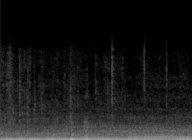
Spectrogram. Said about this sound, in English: So don't worry, everyone. We are driving very slowly around the corners. And because we're so heavy, we're making like tire marks on the floor.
